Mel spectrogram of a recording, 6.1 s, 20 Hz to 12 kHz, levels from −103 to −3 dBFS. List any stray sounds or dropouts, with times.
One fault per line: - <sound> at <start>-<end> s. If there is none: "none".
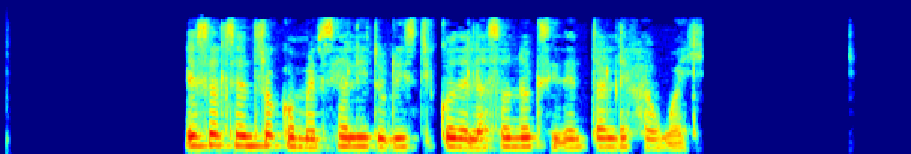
none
